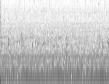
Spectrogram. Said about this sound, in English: Starting with the sink, oh, and then he okay. turns on the sink and lets it start to overflow.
